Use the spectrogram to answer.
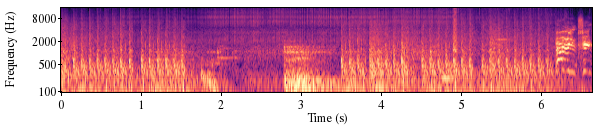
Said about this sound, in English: Shooting at the building here, rather confusingly.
